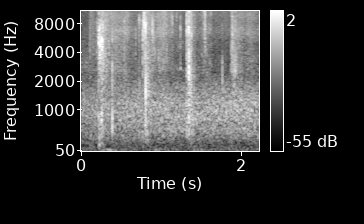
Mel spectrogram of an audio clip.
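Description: Footsteps on a gravel path: a few steps about half a second apart.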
